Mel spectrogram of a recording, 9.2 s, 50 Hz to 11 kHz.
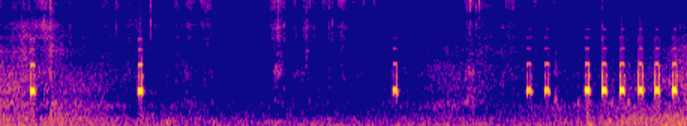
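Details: Power-on check of an OT-707 infusion pump: short electronic beeps, starting sparse then quickening into a regular run; infusion pump power-on beeps.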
